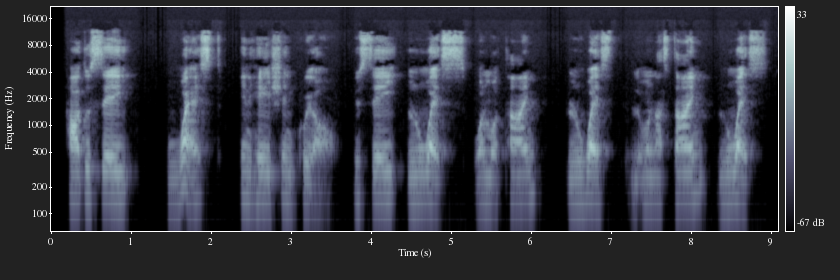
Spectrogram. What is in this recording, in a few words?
"Lwes" Haitian Creole pronunciation by a native Haitian tutor; How to say West in Haitian Creole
